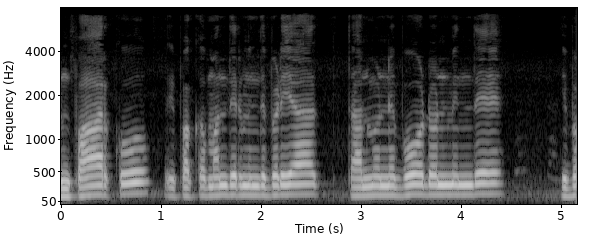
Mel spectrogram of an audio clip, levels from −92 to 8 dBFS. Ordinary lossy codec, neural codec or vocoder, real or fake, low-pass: MP3, 48 kbps; none; real; 7.2 kHz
